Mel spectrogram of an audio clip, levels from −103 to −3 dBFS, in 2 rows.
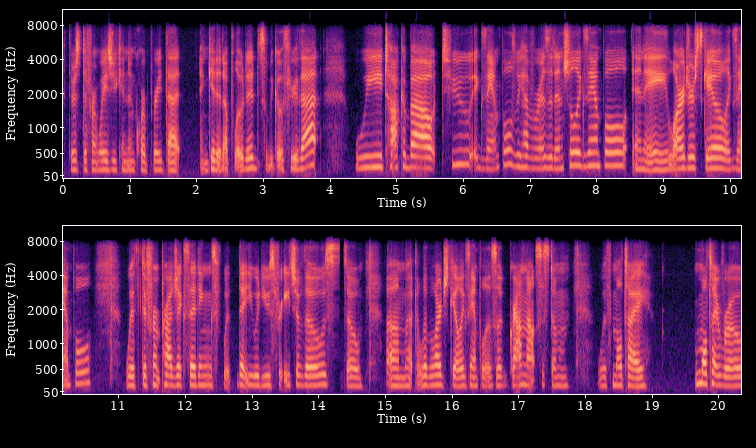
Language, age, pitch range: English, 20-39, 180-230 Hz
